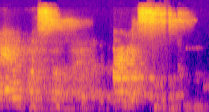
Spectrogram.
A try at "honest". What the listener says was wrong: Kok hanya dibaca lagi? Honest. Hanya nggak dibaca. Honest.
